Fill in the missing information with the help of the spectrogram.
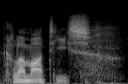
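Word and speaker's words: clematis: popular, but you know, if you're going to go with Latin because that's what it is, it would actually be more like clamatis.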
